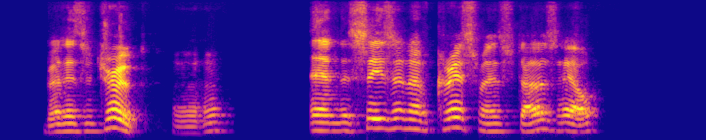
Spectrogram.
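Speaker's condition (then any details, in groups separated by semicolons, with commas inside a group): ALS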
